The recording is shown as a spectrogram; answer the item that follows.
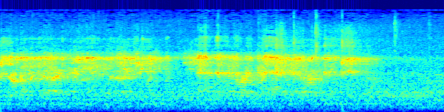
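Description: Distant, echoing speech over a stadium public-address system, thin and narrow in tone, with a short pause midway.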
